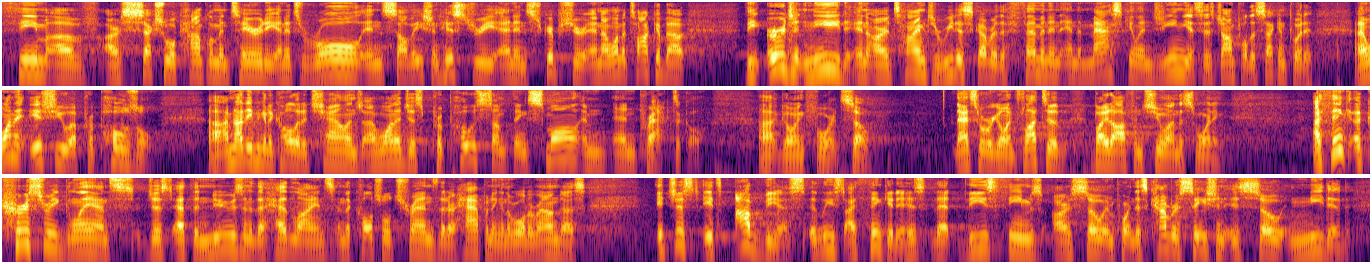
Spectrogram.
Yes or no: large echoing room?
yes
